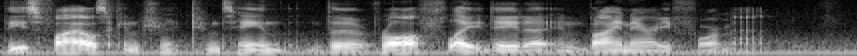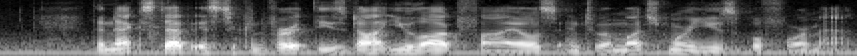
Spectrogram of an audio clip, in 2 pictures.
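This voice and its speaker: Fast-talking teenage boy presenter. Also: fairly low pitch, slight background noise. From Pennsylvania. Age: teens. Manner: steady, read-aloud explaining. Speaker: student presenter. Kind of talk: scripted project presentation.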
